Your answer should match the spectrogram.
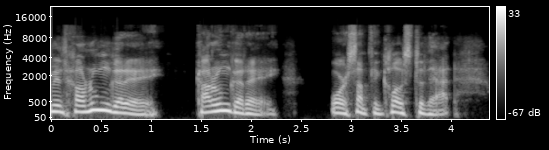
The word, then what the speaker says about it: Kadungure: First name is Chenai, and her last name is Kadungure, or something close to that. There's a D in it, but people, if you're speaking appropriately, you don't pronounce the D.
